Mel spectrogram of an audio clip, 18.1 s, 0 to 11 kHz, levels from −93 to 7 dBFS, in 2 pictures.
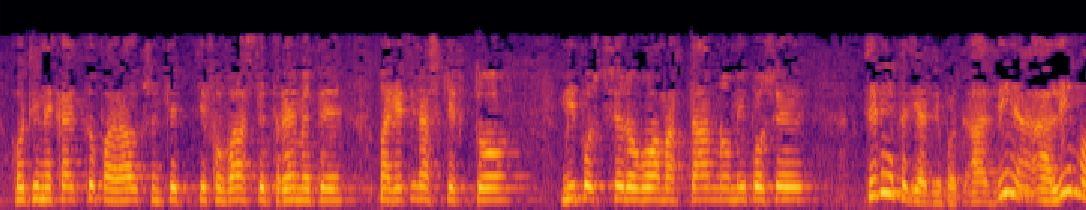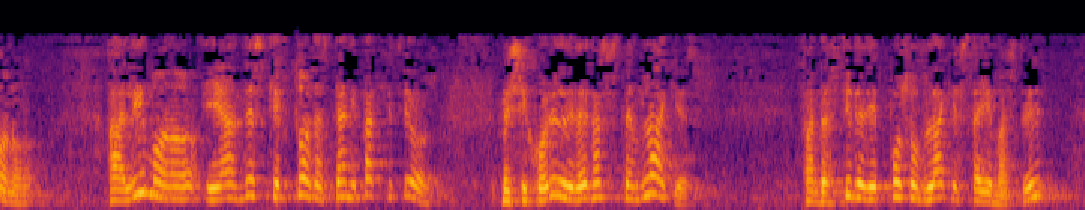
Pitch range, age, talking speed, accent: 175-220 Hz, 40-59, 145 wpm, native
